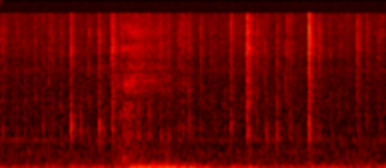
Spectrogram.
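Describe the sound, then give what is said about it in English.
Rapid, forceful keystrokes clatter on a keyboard in an irregular stream of sharp, fairly loud clicks, with a low rumbling thud midway through. No one speaks. “Hard typing.”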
